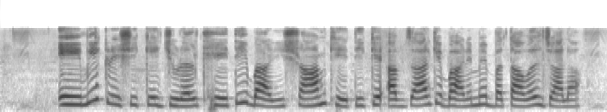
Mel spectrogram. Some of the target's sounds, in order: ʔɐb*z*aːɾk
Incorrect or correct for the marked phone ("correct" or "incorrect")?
correct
